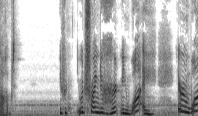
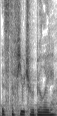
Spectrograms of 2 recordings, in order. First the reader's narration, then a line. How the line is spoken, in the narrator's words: he sighed, as if what he was saying truly pained him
